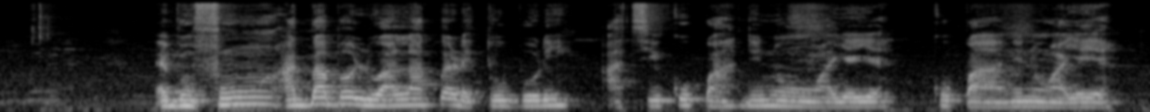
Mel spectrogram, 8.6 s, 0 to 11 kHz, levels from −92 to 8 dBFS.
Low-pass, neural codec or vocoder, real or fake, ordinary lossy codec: 9.9 kHz; none; real; none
